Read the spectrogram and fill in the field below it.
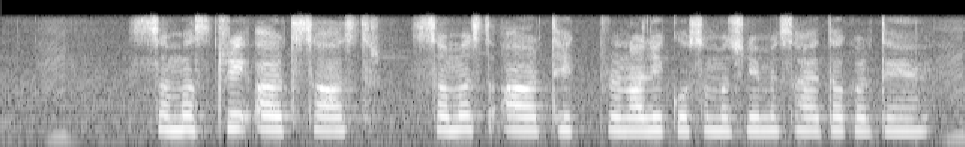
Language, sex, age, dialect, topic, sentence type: Hindi, female, 18-24, Kanauji Braj Bhasha, banking, statement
